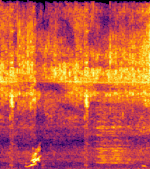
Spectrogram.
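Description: A single quick whistle-like swoop rising sharply in pitch about half a second in, the kind of comic sound effect edited into prank videos to mark a shocked reaction. It plays over steady background noise.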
